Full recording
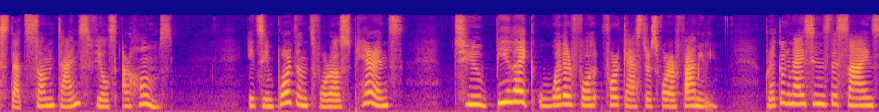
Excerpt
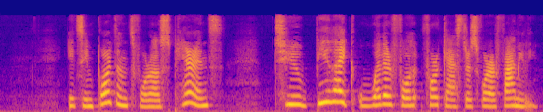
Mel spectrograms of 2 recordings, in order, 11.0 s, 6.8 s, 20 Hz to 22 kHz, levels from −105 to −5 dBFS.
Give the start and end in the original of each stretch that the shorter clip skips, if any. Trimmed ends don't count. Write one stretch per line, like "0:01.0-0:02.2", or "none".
none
